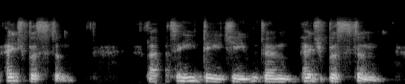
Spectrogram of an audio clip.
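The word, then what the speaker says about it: Edgbaston: Birmingham um where I lived uh was called edgebaston that's Ed DG then edgebaston edgebaston edgebaston is a correct pronunciation oh my God yeah no some funny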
